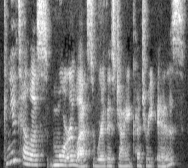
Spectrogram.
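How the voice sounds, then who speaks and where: Woman as a composed storybook queen, lifted pitch. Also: very animated, measured pace. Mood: polite inquiry. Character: gracious, composed queen, tactful and commanding. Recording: roomy, echoey sound.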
